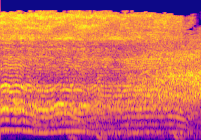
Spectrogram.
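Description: A male singer's live vocal through a handheld stage microphone, holding and bending long notes over the song's backing music, with a few low thuds in the second half.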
